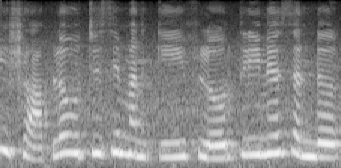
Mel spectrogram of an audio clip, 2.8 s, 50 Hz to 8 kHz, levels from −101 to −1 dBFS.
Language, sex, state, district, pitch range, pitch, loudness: Telugu, female, Andhra Pradesh, Visakhapatnam, 250-315 Hz, 290 Hz, -13 LUFS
